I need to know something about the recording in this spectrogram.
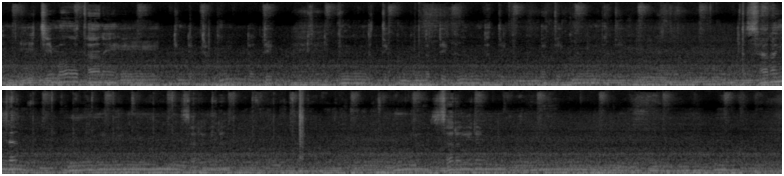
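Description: Steady road and engine noise inside a moving car's cabin, with an indistinct voice underneath.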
